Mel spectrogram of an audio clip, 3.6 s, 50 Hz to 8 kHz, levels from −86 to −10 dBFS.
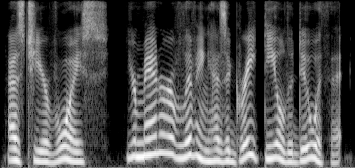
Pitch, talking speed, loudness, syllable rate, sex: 210 Hz, 270 wpm, -16 LUFS, 6.0 syllables/s, female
